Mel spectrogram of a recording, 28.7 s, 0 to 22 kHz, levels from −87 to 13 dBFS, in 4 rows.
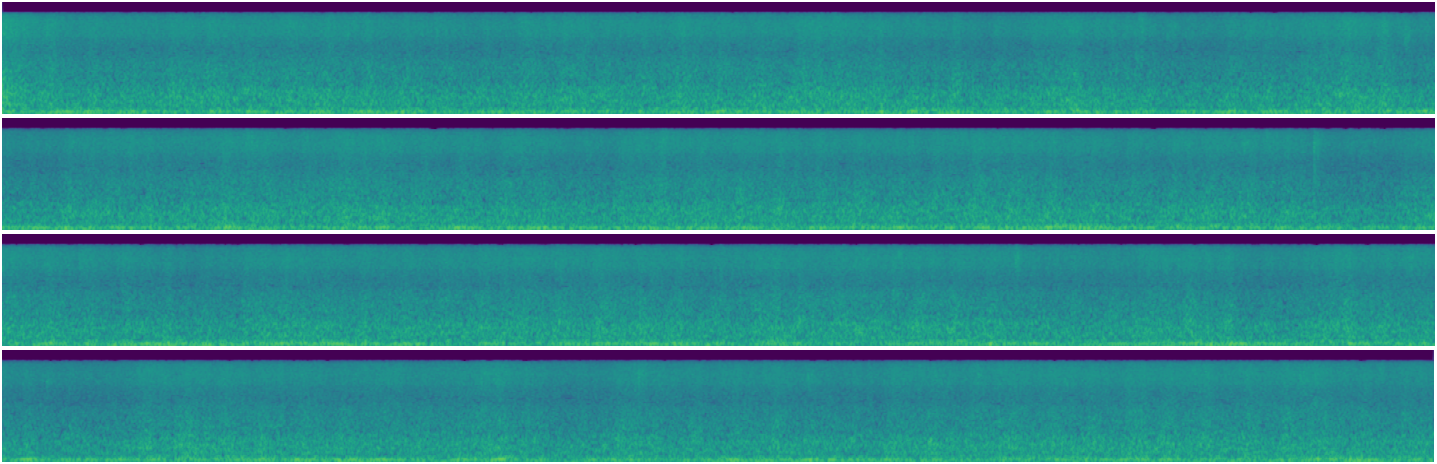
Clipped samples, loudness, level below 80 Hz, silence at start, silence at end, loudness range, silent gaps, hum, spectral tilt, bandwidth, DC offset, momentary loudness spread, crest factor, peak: under 0.1%; -16 LUFS; -28 dBFS; 0 s; 0 s; 1 LU; none; none; -3 dB/octave; 14.5 kHz; under 0.1%; 2 LU; 16 dB; 0 dBFS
